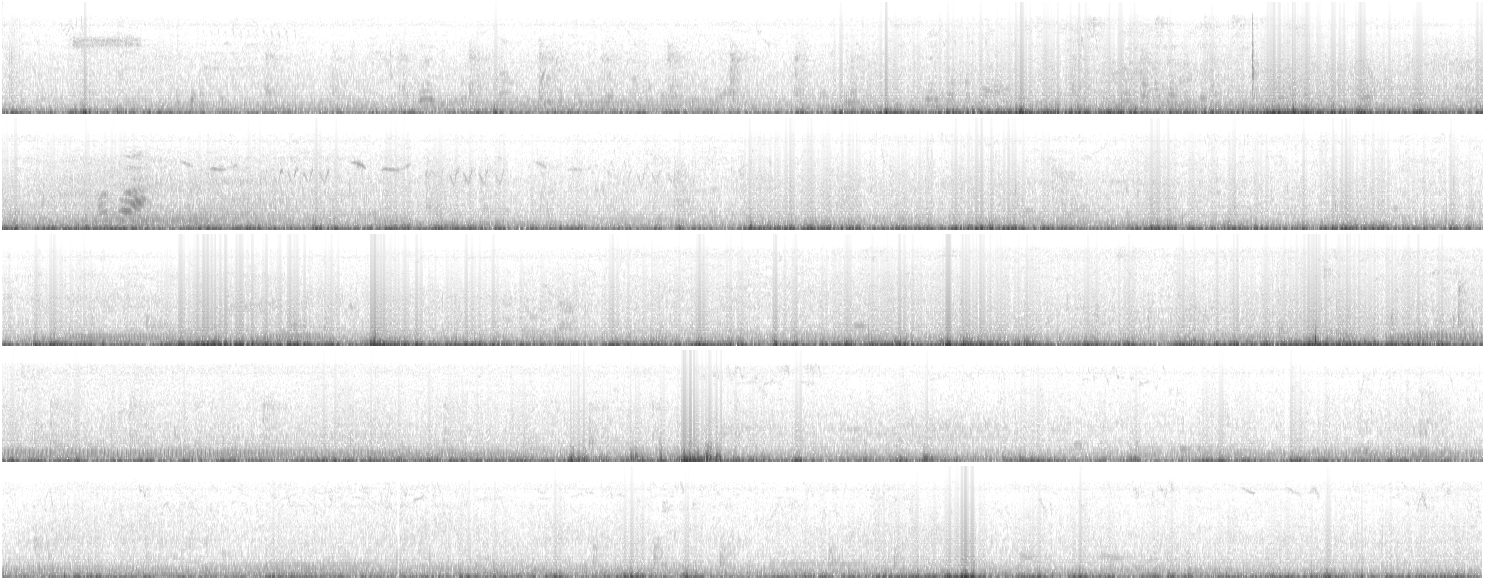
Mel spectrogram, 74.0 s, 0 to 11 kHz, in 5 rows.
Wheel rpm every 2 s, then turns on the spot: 0, 0, 0, 0, 0, 0, 0, 0, 0, 0, 0, 0, 0, 0, 0, 0, 0, 0, 0, 0, 0, 0, 0, 0, 0, 0, 0, 0, 0, 0, 0, 0, 0, 0, 0, 0, 0.
none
